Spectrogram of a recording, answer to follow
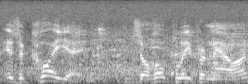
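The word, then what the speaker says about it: Okoye: the years you have heard this man's name pronounced Christian AO we asked him yesterday because we heard that we had been pronouncing it wrong he says yes he says everybody has the correct pronunciation is a CO so hopefully from now on it will be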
